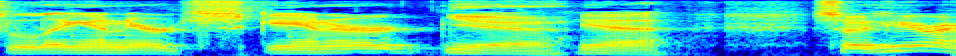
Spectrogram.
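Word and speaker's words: Lynyrd Skynyrd: ago you said uh the album called It's pronounced Leonard skinnard yeah yeah so here I have the picture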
